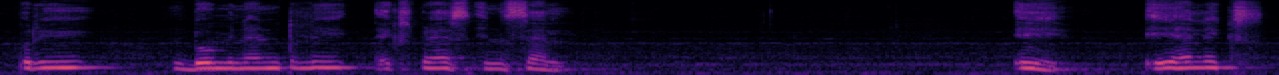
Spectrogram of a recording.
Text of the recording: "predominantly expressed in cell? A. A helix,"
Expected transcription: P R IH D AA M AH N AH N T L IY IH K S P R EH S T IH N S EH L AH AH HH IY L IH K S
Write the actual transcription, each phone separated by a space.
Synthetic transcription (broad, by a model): P R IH D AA M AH N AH N T L IY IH K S P R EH S IH N S EH L AH AH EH L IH K S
